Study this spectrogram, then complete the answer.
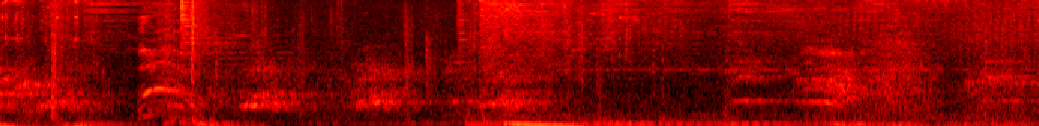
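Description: A weapon swings and whooshes through the air.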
